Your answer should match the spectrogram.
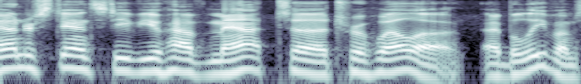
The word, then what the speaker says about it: Trewhella: It's Trewhella. Trewhella, all right. Like Cruella de Vil, just Trewhella.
